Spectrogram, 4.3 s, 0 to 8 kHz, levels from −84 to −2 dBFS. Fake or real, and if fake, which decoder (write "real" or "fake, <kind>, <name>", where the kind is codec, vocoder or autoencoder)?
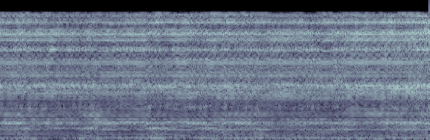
fake, vocoder, HiFi-GAN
